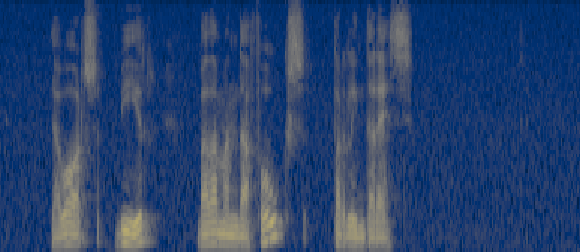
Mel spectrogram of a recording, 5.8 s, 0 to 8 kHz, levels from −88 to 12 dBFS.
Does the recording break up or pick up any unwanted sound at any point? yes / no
no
